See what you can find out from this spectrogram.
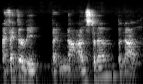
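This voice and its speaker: Deep-voiced man in an echoey room. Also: lively intonation, pushed and bright, distant mic. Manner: halting, repeats words as he thinks. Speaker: podcast co-host. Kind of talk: casual chat, pitching ideas. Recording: roomy, echoey, away from the mic.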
